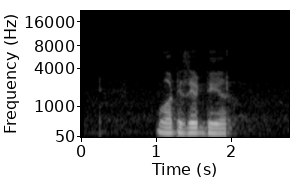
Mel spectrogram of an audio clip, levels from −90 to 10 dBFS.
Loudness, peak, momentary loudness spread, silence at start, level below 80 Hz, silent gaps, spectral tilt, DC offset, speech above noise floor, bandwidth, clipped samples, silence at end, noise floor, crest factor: -28 LUFS; -12 dBFS; 10 LU; 1 s; -66 dBFS; none; -10 dB/octave; under 0.1%; 48 dB; 3.7 kHz; under 0.1%; 0.8 s; -74 dBFS; 18 dB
